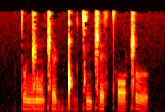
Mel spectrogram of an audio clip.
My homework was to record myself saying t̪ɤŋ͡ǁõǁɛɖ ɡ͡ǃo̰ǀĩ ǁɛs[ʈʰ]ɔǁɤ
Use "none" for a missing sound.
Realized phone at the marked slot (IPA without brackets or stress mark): t̪ʰ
